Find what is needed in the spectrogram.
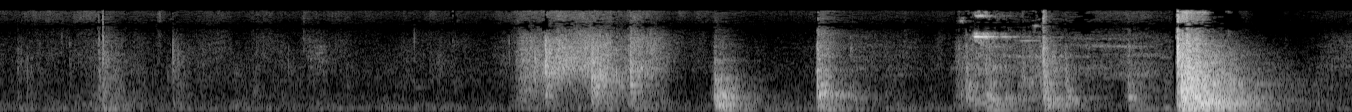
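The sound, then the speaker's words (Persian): A bathroom door being closed: a few soft rattles and knocks build to several louder scraping bumps, ending in a solid, louder thud, with no talking. “برو در دستشویی ببند. میای بیرون چرا نمیبندی؟”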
